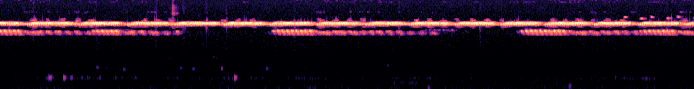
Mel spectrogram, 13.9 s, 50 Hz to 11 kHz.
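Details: Crickets and other insects singing in an autumn garden field at night, recorded on a DR-40X. A sustained high trill rings nonstop while a lower pulsed trill plays in long bursts separated by gaps of a second or two.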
